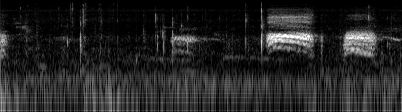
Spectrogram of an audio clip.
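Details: Crows fighting for food: faint, distant cawing at first, then two loud, harsh, buzzy caws close together near the end.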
